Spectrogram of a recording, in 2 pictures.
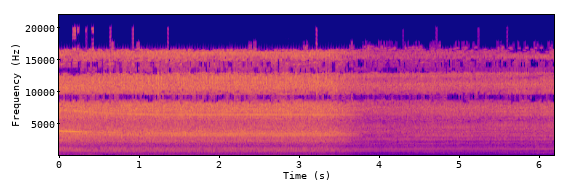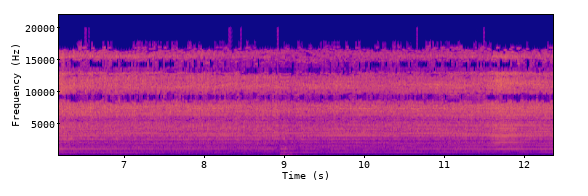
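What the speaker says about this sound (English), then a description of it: "So we're going to go ahead and turn on the spindle now." A CNC router spindle carves a text sign, a steady high-pitched whine with a drilling edge that is loud at first, then drops to a quieter, constant level and keeps running alone.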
